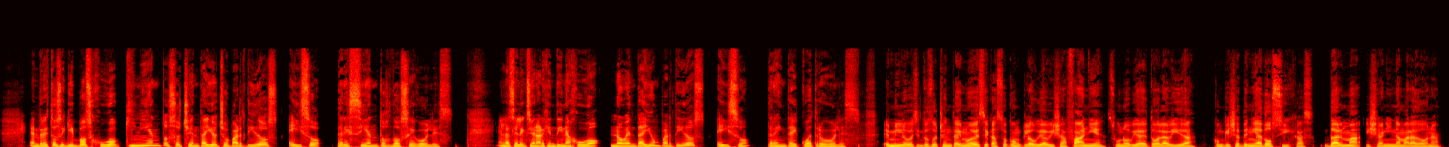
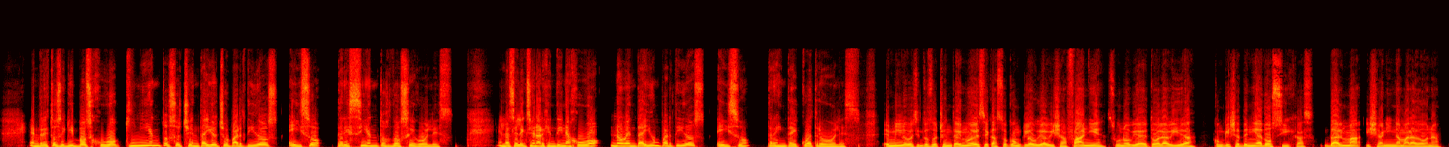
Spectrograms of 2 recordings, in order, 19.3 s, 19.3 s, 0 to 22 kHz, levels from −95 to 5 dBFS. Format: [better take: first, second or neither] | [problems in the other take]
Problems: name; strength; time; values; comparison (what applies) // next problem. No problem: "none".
first | distortion; slight; 10 dB below the speech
